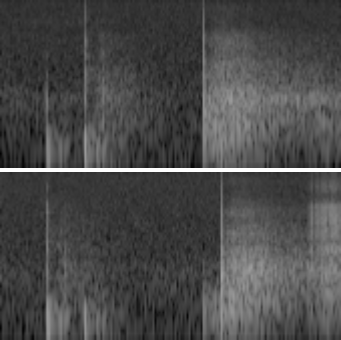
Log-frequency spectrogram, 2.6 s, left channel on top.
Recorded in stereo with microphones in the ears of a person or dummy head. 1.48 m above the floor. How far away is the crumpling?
No crumpling in this recording.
